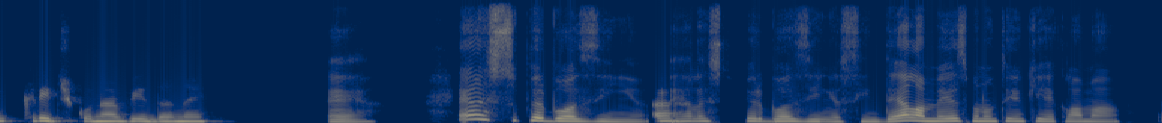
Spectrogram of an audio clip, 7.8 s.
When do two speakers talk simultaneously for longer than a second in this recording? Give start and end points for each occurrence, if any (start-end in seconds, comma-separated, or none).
none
